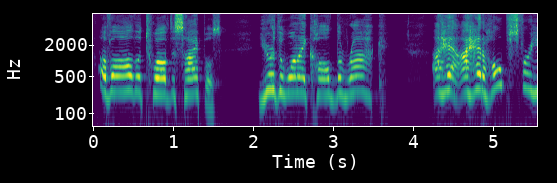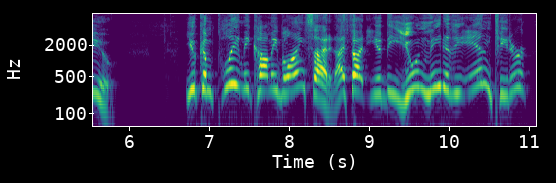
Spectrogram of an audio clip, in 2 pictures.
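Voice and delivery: high, hammed-up hurt lament; mock wounded Jesus. Pretend Jesus guilt-tripping Peter, hammed-up hurt. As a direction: overplay a betrayed friend, pitched high. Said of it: "He didn't go".

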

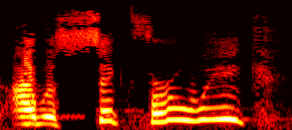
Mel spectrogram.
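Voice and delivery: high strained voice as the weak prophet; Daniel, bedridden and worn, voiced high; Daniel shaken. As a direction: sound wiped out by the angel's visit. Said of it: "And then Dan says".

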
